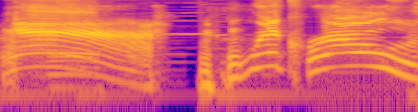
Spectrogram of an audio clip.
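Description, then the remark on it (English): A person imitates a crow with two long, drawn-out, nasal caws, one at the start and one at the end, with a few quick spoken words in between. “Oh, a crow sounds much like this.”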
